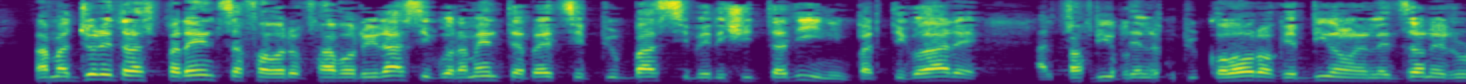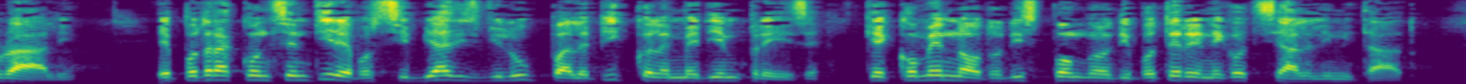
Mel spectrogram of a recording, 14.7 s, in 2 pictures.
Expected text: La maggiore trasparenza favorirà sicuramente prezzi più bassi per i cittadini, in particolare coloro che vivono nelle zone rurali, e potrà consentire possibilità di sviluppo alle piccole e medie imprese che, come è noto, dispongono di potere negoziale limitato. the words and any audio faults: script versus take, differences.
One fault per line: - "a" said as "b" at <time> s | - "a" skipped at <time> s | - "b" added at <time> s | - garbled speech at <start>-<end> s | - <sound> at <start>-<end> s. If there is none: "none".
- garbled speech at 5.2-6.0 s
